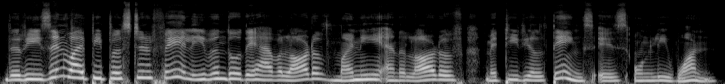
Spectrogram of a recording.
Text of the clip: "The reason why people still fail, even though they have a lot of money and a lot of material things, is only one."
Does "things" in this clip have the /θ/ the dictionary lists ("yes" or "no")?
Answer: no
